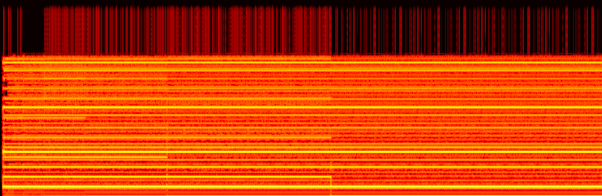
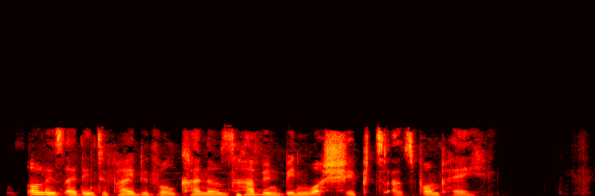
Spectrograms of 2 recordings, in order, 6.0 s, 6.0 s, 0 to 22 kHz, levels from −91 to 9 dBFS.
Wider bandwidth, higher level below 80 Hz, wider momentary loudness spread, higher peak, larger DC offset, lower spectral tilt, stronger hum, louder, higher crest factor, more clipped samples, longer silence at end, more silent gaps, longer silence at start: first, 16.5 kHz vs 8.2 kHz; first, -48 dBFS vs -64 dBFS; second, 1 LU vs 10 LU; first, 0 dBFS vs -8 dBFS; first, 10% vs under 0.1%; second, 3 dB/octave vs -3 dB/octave; neither; first, -6 LUFS vs -26 LUFS; second, 10 dB vs 20 dB; first, 0.2% vs under 0.1%; second, 0 s vs 1.1 s; neither; second, 0 s vs 0.25 s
